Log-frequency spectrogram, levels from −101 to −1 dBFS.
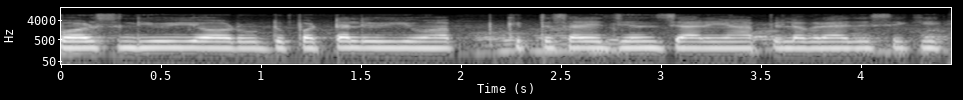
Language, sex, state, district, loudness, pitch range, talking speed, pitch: Hindi, female, Bihar, Vaishali, -18 LUFS, 210-215 Hz, 350 wpm, 210 Hz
